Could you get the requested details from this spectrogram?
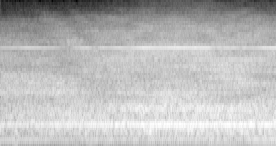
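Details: Curb-found Bissell ProHeat Essential carpet cleaner with a replacement Kenmore Intuition cord, filter screen broken, test-run on a power strip: constant airy motor hum with a clean high whistle, no grinding, smoking or bearing noise; motor sounds healthy.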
